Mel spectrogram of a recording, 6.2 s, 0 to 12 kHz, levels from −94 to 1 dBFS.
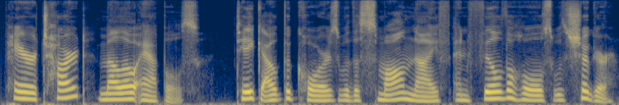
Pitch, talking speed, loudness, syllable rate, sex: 180 Hz, 165 wpm, -17 LUFS, 4.3 syllables/s, female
